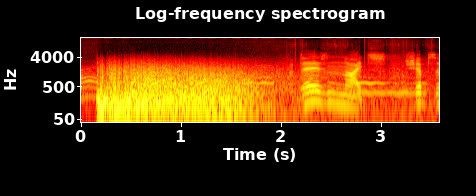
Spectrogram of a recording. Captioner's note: bomb explodes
